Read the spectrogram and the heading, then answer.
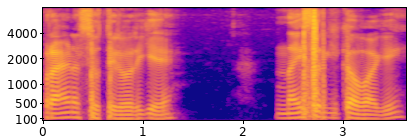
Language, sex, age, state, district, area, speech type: Kannada, male, 30-45, Karnataka, Shimoga, rural, spontaneous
